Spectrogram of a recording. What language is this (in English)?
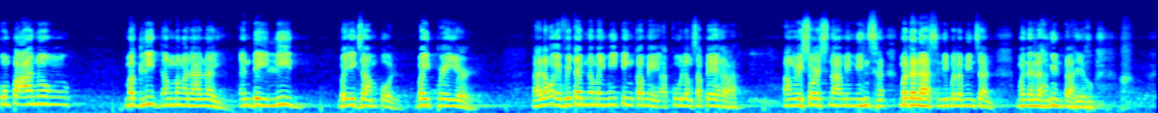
Filipino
